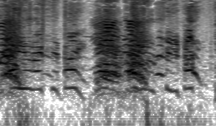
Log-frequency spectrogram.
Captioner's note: chanting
